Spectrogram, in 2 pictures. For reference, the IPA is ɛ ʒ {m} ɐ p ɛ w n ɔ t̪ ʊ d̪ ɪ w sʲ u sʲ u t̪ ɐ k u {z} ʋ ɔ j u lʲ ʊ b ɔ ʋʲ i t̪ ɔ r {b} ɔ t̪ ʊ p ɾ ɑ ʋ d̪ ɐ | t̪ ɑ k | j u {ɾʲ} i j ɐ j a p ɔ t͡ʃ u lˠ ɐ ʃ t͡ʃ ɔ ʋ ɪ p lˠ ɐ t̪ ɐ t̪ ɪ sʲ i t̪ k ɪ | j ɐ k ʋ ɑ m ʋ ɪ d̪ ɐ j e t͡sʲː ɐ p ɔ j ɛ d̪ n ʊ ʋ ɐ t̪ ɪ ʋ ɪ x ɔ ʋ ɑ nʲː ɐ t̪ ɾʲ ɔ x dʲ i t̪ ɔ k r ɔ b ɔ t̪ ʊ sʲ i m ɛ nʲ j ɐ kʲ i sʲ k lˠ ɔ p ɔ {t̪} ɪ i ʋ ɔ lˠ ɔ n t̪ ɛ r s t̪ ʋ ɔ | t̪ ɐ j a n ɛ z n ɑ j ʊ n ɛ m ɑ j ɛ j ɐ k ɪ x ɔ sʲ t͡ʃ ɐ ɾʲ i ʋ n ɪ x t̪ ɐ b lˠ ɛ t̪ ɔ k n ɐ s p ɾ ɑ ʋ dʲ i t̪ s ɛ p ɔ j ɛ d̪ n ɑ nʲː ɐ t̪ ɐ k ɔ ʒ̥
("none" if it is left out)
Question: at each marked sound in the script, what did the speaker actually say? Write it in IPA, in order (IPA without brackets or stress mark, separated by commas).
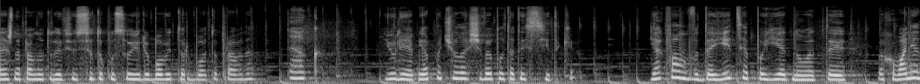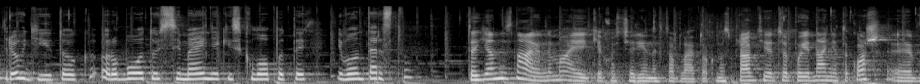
n, s, b, lʲ, t̪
